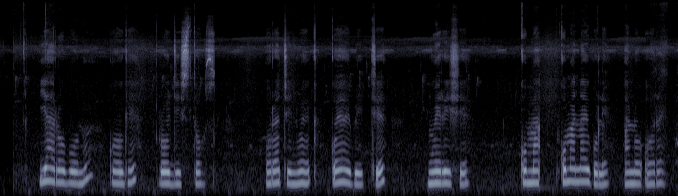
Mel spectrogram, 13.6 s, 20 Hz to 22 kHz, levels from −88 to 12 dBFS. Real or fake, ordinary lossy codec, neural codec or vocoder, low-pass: real; none; none; none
